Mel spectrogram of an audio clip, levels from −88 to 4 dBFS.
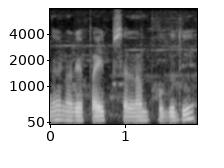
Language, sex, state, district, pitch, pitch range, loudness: Tamil, male, Tamil Nadu, Kanyakumari, 110 Hz, 105-120 Hz, -19 LUFS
